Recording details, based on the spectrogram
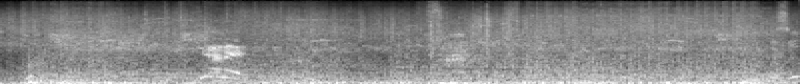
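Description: Grenade explosions in the video game Gears of War, heard as loud bursts and pops over dense, constant mechanical battle noise, with a shouted voice briefly on top.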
